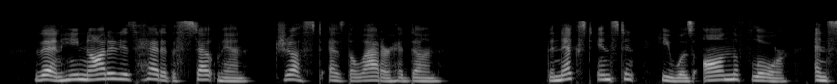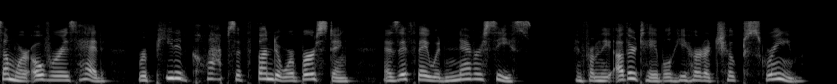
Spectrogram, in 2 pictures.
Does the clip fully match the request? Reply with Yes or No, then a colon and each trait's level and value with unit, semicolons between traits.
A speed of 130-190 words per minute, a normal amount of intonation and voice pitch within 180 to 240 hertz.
No: average, 180 wpm; wide, 5.8 semitones; high, 190 Hz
